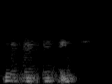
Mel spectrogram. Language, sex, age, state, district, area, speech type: Maithili, male, 18-30, Bihar, Saharsa, urban, conversation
